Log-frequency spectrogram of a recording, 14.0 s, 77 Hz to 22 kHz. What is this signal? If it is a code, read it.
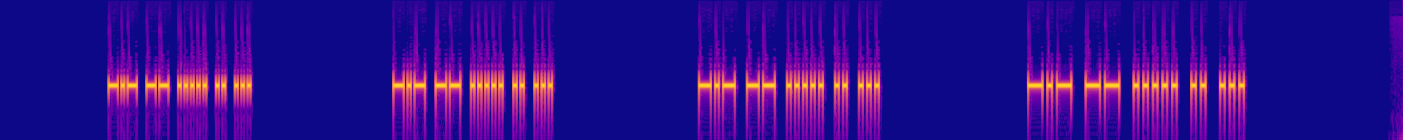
Morse code, heard as a keyed tone, about 31 wpm, 700 Hz. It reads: KM5IS KM5IS KM5IS KM5IS
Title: Speed Racing - USA 2x2 Call Signs 25wpm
